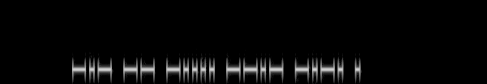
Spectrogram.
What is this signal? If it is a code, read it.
Morse code, heard as a keyed tone, about 34 wpm, 700 Hz. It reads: KM6QCE
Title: Speed Racing - USA 2x3 Call Signs 28wpm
